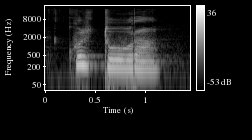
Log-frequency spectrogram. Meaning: 1. culture 2. cultivation
- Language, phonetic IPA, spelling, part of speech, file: Ukrainian, [kʊlʲˈturɐ], культура, noun, Uk-культура.ogg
